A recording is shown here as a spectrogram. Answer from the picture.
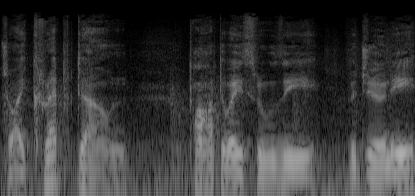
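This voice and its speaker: A man talks with a South Welsh accent. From Wales, Bridgend. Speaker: public speaker. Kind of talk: talk to an audience. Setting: room with live audience, no microphone. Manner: loud.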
